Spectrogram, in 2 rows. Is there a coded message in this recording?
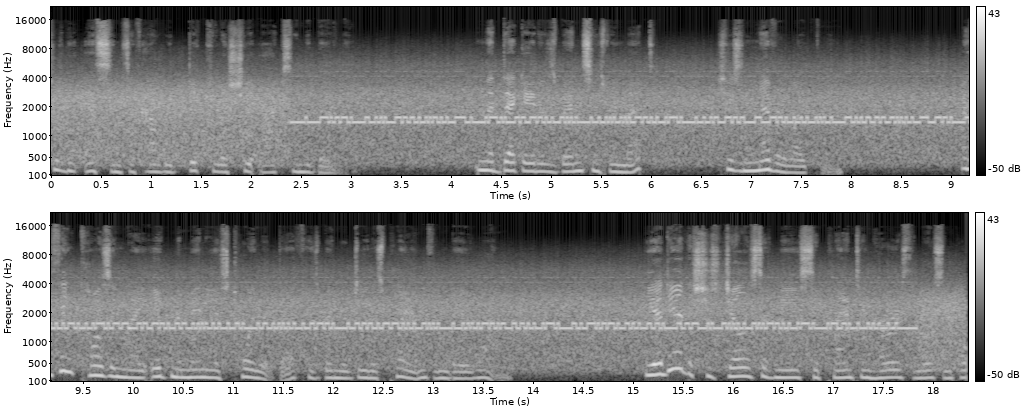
Yes: RTTY (50 baud, 170 Hz shift) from 2.4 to 17.9 s, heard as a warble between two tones, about 1470 Hz centre, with radio static and speech in English. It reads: CX PS5EXL 4QYY 3QB VM Q6NWLR9 PAQEAML UCY7WJ7 ULAN4KF BI3P U8IMXR4 3ZGK1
